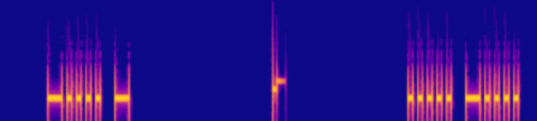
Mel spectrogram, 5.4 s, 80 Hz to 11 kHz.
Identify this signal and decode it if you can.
Morse code, heard as a keyed tone, about 25 wpm, 700 Hz. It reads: 6T 56
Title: Common Cut Numbers - 2-Digit 25wpm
